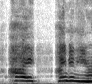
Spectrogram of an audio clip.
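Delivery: put-on very high, very slow, drawn-out girly voice. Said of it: "your girl voice".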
